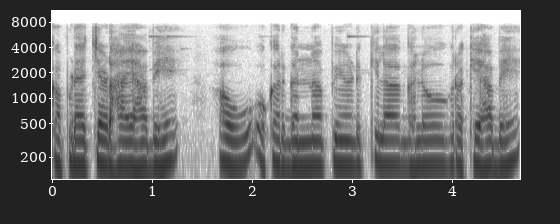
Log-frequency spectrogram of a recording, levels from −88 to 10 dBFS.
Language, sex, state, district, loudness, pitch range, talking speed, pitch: Chhattisgarhi, male, Chhattisgarh, Rajnandgaon, -17 LUFS, 155-165 Hz, 180 wpm, 155 Hz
